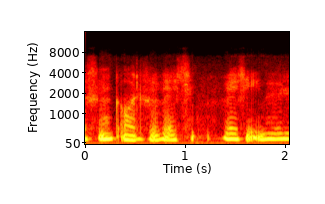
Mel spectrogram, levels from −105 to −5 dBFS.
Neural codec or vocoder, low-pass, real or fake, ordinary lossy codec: none; 7.2 kHz; real; Opus, 16 kbps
